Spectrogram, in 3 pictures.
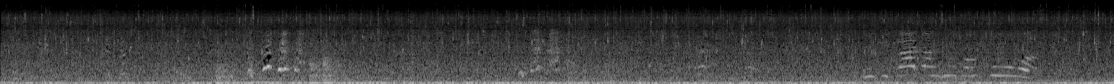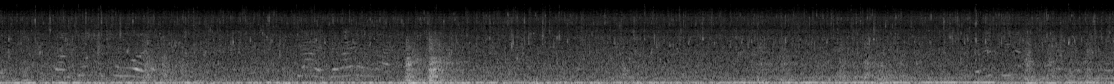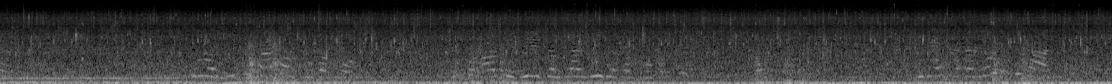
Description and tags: Sound of water flow on roll. Voices and laugh of two girls on the background sound. This water flows from wastewater tube the riverside near Leningradsky bridge.
Recorded: 2012-10-13.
